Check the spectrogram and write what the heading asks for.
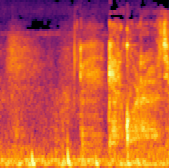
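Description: A person whispering in short, breathy phrases, with a few faint low knocks.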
